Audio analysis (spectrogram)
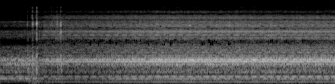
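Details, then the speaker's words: Casablanca Delta II ceiling fan (K55-type motor) running on low and medium before lubrication: steady whir and drone from stiff, dry, noisy motor bearings. "That's low. That's medium. You can hear the bearing noise."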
